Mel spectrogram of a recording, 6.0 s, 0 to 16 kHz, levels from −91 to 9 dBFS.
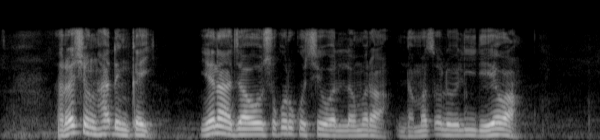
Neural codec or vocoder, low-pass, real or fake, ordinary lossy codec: none; 7.2 kHz; real; none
